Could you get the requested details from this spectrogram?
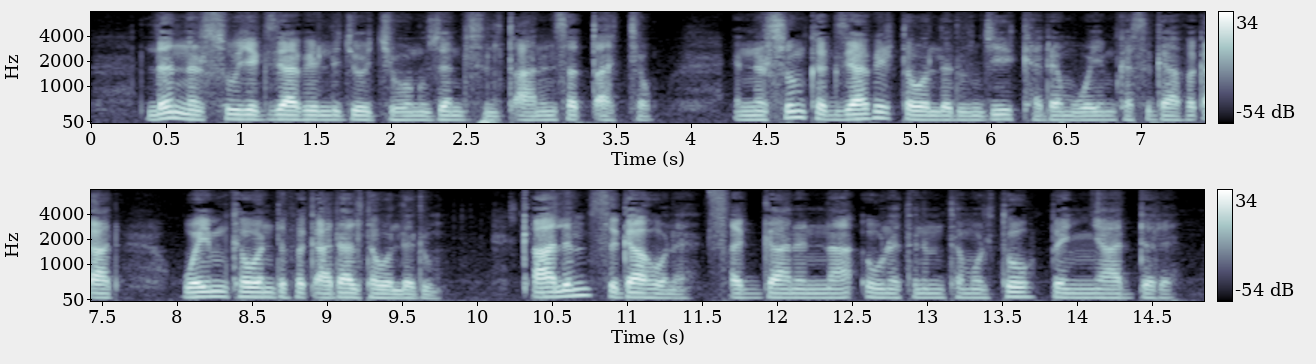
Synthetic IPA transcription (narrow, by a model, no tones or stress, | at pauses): ləɨnːəɾsujɛɡzijaβhe̞ɾlɨd͡ʒo̞t͡ʃːjɛho̞nuzənd̪sɨlt̪ʼanɨnsət̪ʼːat͡ʃːɛw | ʔɨnːəɾsumkʰəɨɡzijaβhe̞ɾt̪ʰəwɔlːəd̪uɨɲd͡ʒihkʰəd̪əmwɔjɪmkʰəsɨɡafəkʼad̪ | wɔjɪmkʰəwɔnd̪fəkʼad̪alt̪ʰəwɔlːəd̪um | kʼalɨmsɨɡaho̞nəsʼəɡanɨnːaʔɨwnət̪ʰɨnɨmt̪ʰəmolt̪ʰo̞b̥əɨɲːaːd̪ːəɾə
